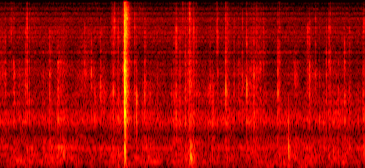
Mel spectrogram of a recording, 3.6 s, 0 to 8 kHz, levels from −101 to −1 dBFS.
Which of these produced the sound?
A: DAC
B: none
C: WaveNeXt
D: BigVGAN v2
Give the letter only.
A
